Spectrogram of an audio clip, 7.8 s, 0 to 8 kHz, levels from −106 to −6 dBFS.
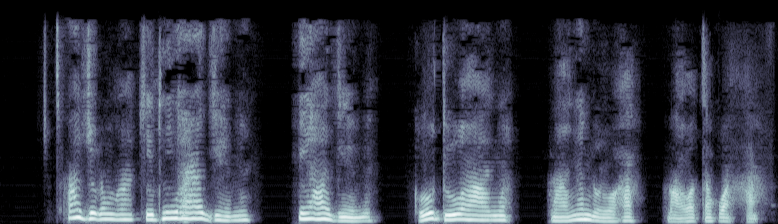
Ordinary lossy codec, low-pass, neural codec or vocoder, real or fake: AAC, 32 kbps; 7.2 kHz; codec, 16 kHz, 1 kbps, FreqCodec, larger model; fake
